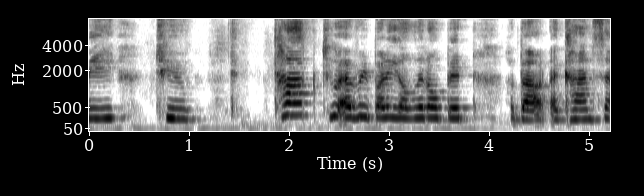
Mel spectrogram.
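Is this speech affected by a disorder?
Yes: cerebral palsy, severe.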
